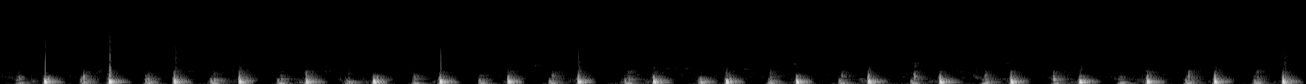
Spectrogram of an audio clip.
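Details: Steady low lub-dub thumps at about 88 beats per minute: a normal heartbeat slowing after exercise.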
